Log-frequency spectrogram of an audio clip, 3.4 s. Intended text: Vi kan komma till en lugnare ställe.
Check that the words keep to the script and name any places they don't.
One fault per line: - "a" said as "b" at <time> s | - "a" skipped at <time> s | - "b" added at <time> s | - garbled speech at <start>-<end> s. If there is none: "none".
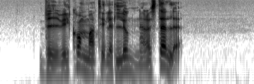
- "kan" said as "vill" at 0.8 s
- "en" said as "ett" at 1.5 s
